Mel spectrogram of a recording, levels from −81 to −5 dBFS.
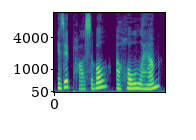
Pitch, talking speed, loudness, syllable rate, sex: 205 Hz, 160 wpm, -17 LUFS, 4.7 syllables/s, female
